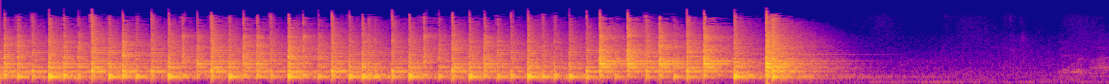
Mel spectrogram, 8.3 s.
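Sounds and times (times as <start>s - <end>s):
repinique drum: 0.0s - 6.3s.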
